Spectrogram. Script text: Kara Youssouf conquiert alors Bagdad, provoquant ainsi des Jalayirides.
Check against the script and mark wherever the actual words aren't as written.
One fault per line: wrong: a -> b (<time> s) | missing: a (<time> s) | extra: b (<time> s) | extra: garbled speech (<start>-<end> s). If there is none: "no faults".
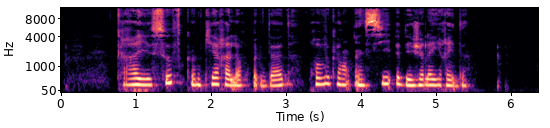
no faults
